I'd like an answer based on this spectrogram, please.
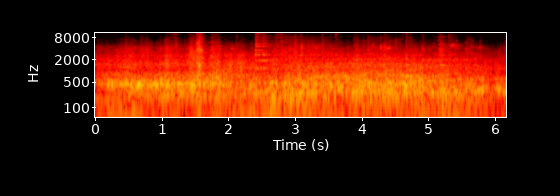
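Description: DÜWAG GT6 articulated tram passing close by on a curve, its wheels rumbling and clattering over the rails, with a sharp metallic click about two and a half seconds in. The noise eases off near the end as the tram goes by.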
